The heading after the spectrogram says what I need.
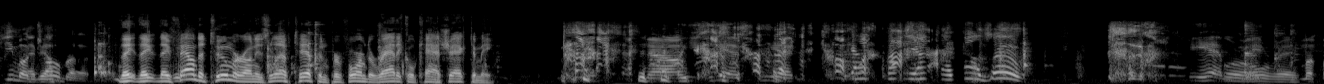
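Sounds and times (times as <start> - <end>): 
speech: 0.0 - 5.0, 5.6 - 10.4, 11.1 - 13.2
person coughing and sputtering as if choking: 5.6 - 9.4, 11.1 - 11.7, 12.4 - 13.2
person laughing hard: 5.6 - 9.6.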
